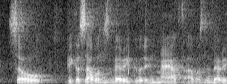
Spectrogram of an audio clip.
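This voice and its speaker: Fairly quick, monotone speech with flat intonation in an Indonesian accent, with audible room echo. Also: man. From Indonesia (Java). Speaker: applied linguistics academic. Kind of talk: conference presentation. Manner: halting, with fillers and repetitions.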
